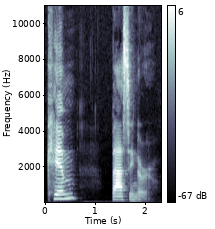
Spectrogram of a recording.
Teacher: Lax [ɪ] as in the word “it”.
